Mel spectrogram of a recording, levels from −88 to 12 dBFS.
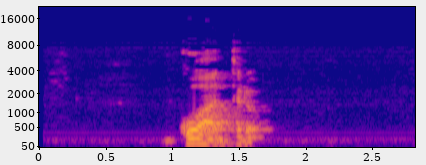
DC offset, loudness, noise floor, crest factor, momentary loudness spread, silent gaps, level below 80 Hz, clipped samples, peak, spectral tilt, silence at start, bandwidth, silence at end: under 0.1%; -16 LUFS; -61 dBFS; 20 dB; 21 LU; none; -58 dBFS; under 0.1%; -2 dBFS; -6.5 dB/octave; 0.95 s; 7.8 kHz; 1.1 s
